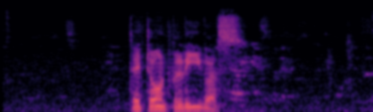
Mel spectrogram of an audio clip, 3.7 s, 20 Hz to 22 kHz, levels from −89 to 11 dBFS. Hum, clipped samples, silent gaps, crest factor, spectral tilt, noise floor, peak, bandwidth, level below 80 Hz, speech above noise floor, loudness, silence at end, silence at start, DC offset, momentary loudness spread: none; under 0.1%; none; 22 dB; -4.5 dB/octave; -68 dBFS; -12 dBFS; 14 kHz; -62 dBFS; 39 dB; -30 LUFS; 1.15 s; 1.3 s; under 0.1%; 11 LU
